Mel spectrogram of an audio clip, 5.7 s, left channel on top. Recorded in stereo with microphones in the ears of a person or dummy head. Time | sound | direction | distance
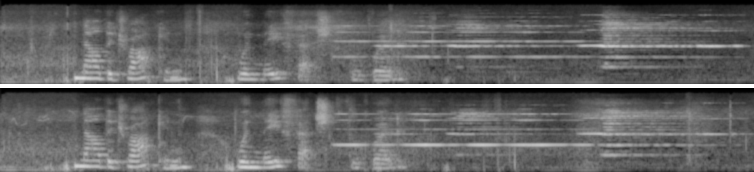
0.6 | a woman speaking | centre (ahead or behind) | 0.5 m
2.5 | a squeak | 5° left (ahead or behind) | 1.4 m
